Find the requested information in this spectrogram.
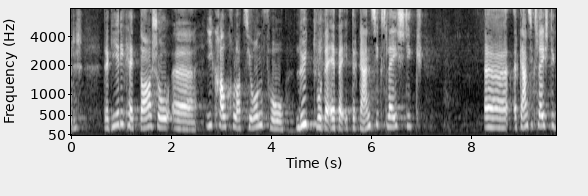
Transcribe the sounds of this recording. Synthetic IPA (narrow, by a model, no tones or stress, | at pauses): ɾ | t̪rɛɡ̥iəɾiɡɦɛt̚d̥ɑːʃoʔə | iːkʰɑlkʰulɑt͡sjoːnfolyt̪ʋod̪ɛʔɛb̥əʔɪt̪ɛɾɡ̥ænt͡sɪkslɛɪʃtiɡ̥ | æɾɡ̥ænt͡sɪkslɛɪʃtik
